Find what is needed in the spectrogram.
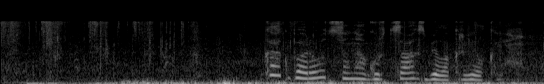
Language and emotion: Russian, sad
